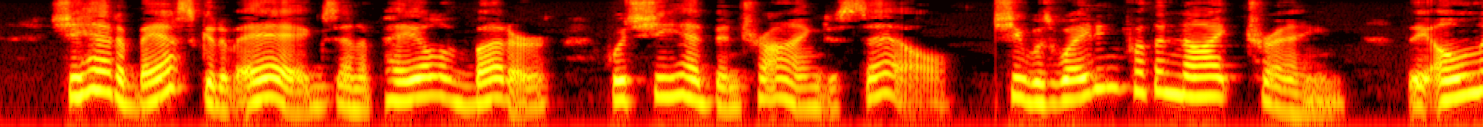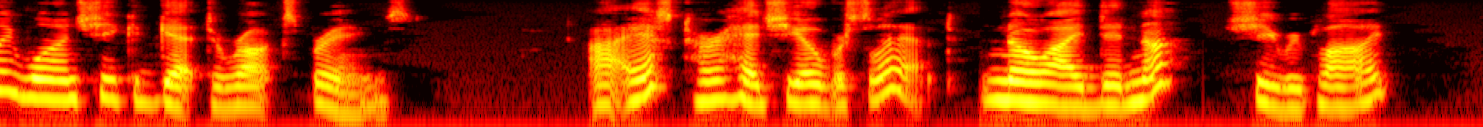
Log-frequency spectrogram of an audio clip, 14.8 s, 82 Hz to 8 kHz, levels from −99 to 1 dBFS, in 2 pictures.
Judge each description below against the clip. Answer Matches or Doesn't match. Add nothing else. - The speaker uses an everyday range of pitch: Matches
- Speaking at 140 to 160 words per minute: Doesn't match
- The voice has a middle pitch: Doesn't match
